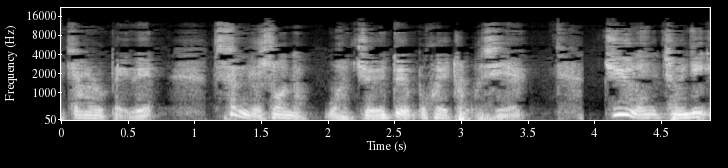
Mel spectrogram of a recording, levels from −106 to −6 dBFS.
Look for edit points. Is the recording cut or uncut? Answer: cut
